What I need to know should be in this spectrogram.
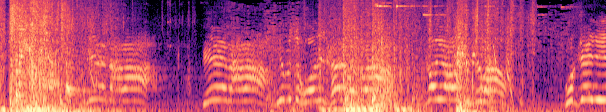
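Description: A man shouts in panic.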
